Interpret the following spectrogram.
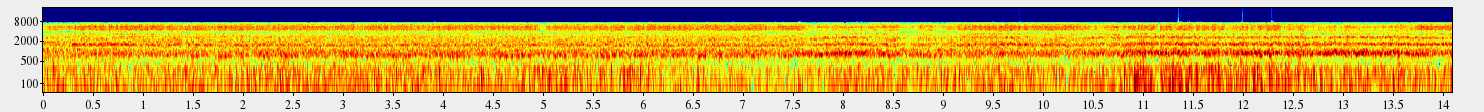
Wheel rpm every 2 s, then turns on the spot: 160, 200, 200, 200, 200, 220, 220.
none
